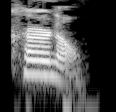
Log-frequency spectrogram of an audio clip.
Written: colonel

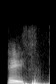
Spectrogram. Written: eighth

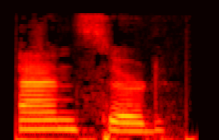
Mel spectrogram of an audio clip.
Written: answered

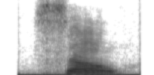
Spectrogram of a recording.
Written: sow

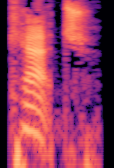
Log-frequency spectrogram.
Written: catch

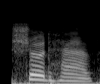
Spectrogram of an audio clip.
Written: should have

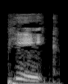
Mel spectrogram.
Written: peek

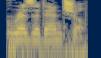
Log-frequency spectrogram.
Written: residential

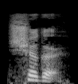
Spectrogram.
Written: sugar

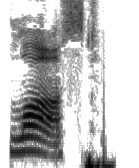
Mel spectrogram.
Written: lost

